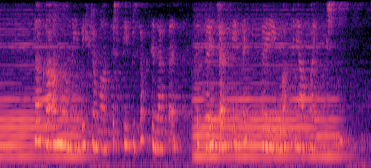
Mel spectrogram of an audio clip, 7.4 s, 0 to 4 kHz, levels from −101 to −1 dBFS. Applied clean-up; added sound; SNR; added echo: none; Bowed string instrument; 2 dB; reverberation time 1.8 s.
